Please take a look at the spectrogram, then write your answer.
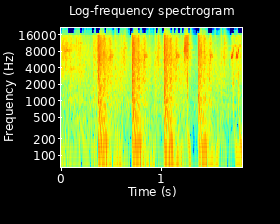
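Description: Gunfire in the arena shooter Splitgate 2, four heavy, punchy shots spaced roughly a third of a second apart, loud and close with a short ringing tail after each one.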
